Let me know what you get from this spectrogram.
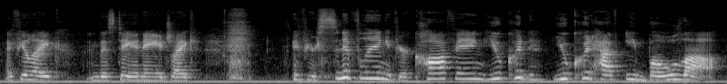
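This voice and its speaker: A young woman vlogger, slightly hoarse, chatting casually and teasing herself about her purchases. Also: mid-range voice, measured pace, a bit bright, slight background noise, poor audio. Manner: chatty, self-mocking, many fillers. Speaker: fashion vlogger. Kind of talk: casual haul chat to camera.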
